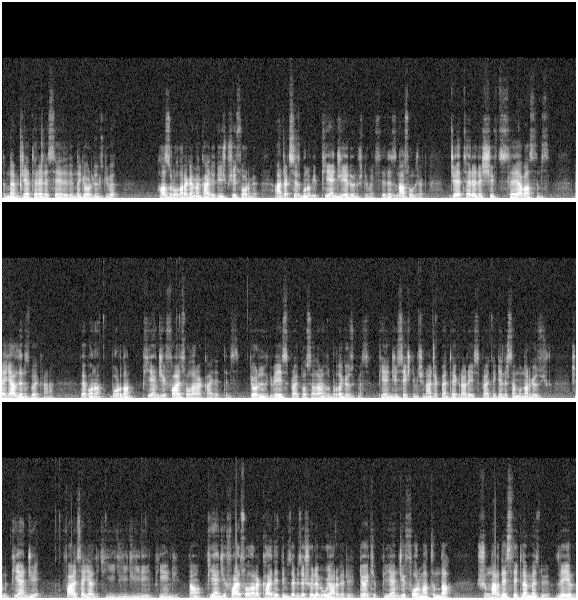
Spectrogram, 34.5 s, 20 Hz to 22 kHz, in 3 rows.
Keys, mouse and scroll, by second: 0.4 ctrl+s, 0.8 ctrl+s, 1.1 ctrl+s, 1.3 ctrl+s, 1.5 ctrl+s, 1.7 ctrl+s, 1.9 ctrl+s, 10.1 ctrl+shift+s, 13.4 click, 15.0 click, 19.8 click, 20.1 click, 21.2 click, 24.0 click, 25.0 click, 25.7 click, 28.4 click.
